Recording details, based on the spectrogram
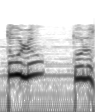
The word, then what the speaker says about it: Cthulhu: Tulu se escribe C-T-H-U-L-H-U, ¿sí?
